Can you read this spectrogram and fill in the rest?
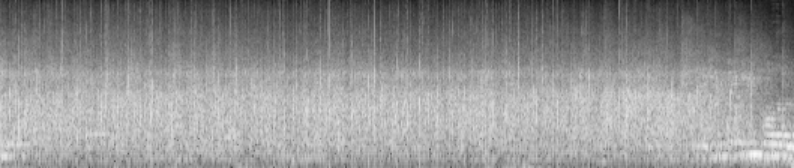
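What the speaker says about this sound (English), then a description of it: "How about one last round of applause for all of the people?" An audience at a city council candidate forum in a warm room gives a long, loud round of applause, thick continuous clapping with faint voices underneath and a trace of talk at the end.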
